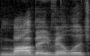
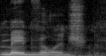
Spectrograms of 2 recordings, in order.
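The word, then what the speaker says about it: Mabe Village: the fact that this this village is called MB Village and not Mab Village. Oops. That's what happens when it's not pronounced in any other way. I don't know why if it's called M Village, why there's not an accented E on top of the E.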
